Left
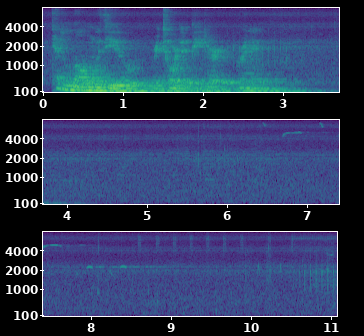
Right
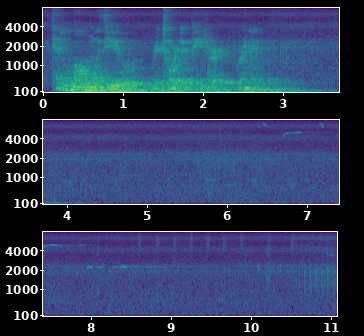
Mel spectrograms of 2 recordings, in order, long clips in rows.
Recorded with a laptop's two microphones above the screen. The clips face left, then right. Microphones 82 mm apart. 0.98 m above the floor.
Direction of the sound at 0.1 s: 65° right (ahead or behind).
